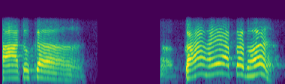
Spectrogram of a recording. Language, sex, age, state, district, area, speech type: Hindi, female, 60+, Uttar Pradesh, Varanasi, rural, conversation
